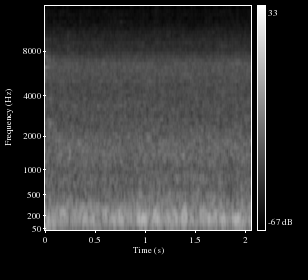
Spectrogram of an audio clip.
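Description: Steady low hum and hiss of background room noise.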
